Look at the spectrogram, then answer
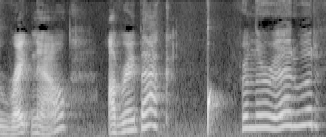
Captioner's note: pop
